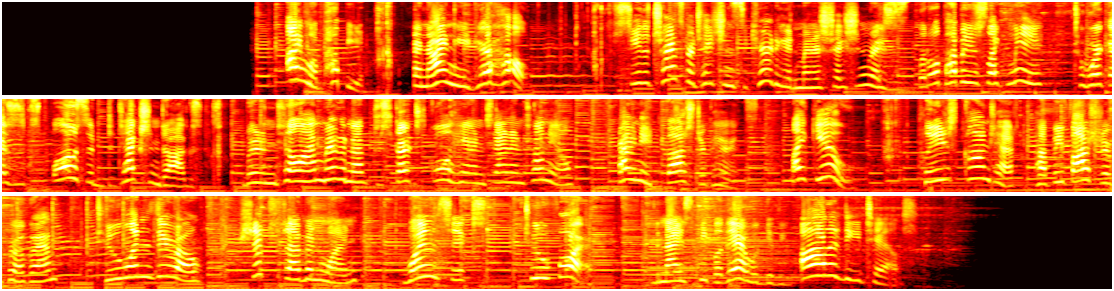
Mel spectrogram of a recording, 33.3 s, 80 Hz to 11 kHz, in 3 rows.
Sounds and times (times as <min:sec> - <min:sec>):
Music: 0:02.6 - 0:32.2
Speech: 0:02.9 - 0:05.3, 0:06.2 - 0:19.7, 0:20.4 - 0:31.4.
